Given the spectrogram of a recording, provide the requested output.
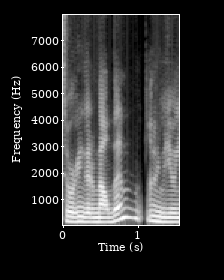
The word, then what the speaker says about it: Melbourne: From there, we're going to go to Melbourne, as I have now learned it is pronounced, not Melbourne. So we're going to go to Melbourne.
